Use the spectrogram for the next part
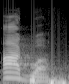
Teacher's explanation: sílaba tem lá uma semivogal e uma vogal nós temos então ditongo crescente que ele parte de uma vogal cujo som é mais baixo · Nós temos um ditongo crescente, não é isso? Justamente porque é uma semivogal mais uma vogal.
